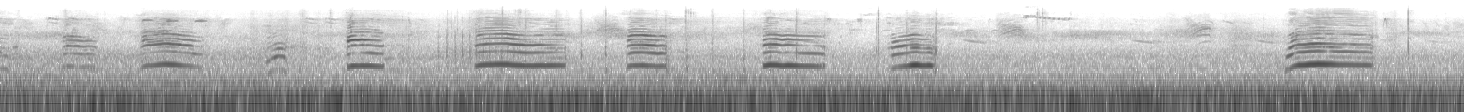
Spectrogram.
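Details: Hungry homeless female cat, said not to have eaten for a long time, meowing repeatedly: about nine clear, tonal, slightly rising-falling meows spaced roughly a second apart over a steady low rumble of background noise.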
